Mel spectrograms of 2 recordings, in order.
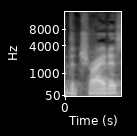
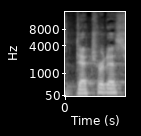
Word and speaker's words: detritus: I had instead of detritus, it was detrous for a long time for me.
